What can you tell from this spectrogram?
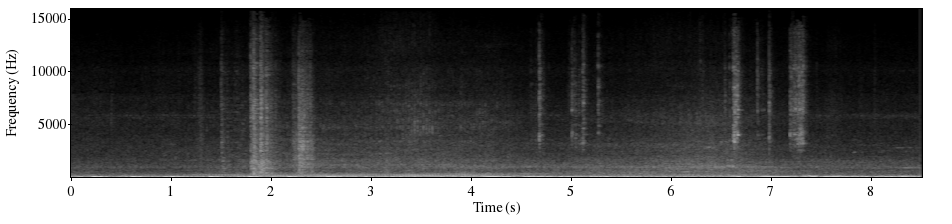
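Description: Metal utensils clicking and scraping on a metal griddle plate as shaved chicken is chopped, a handful of sharp clinks spread through, over a steady low rumble of background noise.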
